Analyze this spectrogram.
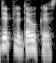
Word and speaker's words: Diplodocus: He's a I say Diploicus, but I've heard Diplodocus, too. How do you How do you pronounce that?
